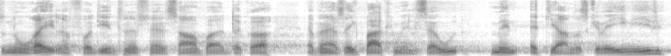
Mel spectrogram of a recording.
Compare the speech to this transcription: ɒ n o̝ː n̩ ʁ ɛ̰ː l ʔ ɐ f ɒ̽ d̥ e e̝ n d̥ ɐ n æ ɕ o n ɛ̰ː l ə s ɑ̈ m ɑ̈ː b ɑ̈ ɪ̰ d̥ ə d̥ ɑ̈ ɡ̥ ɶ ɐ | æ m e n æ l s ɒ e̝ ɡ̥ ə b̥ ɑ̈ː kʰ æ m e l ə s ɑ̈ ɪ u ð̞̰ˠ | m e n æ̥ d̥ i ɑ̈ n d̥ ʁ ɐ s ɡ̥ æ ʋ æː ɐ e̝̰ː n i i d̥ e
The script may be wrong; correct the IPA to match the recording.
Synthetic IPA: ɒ n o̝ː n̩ ʁ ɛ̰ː l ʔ ɐ f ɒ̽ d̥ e e̝ n d̥ ɐ n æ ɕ o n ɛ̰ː l ə s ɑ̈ m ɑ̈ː b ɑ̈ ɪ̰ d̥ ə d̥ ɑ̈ ɡ̥ ɶ ɐ | æ m æ n æ l s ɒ e̝ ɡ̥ ə b̥ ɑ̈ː kʰ æ m e l ə s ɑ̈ ɪ u ð̞̰ˠ | m e n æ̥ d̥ i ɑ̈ n d̥ ʁ ɐ s ɡ̥ æ ʋ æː ɐ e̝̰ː n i i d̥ e

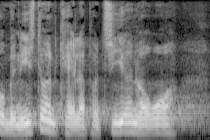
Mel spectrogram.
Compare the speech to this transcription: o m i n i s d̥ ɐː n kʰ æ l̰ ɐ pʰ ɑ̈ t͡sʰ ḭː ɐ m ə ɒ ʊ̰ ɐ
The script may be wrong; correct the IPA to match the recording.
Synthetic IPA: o m i n i s d̥ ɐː n kʰ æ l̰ ɐ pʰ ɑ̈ t͡sʰ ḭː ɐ n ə ɒ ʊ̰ ɐ

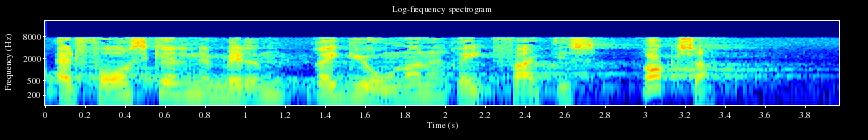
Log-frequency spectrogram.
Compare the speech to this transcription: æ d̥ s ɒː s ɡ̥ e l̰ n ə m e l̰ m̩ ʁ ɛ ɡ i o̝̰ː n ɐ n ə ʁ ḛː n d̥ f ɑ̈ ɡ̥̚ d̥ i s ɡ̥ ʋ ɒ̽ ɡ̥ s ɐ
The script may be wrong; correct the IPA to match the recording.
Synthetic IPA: æ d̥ f ɒː s ɡ̥ e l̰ n ə m e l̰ m̩ ʁ ɛ ɡ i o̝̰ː n ɐ n ə ʁ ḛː n d̥ f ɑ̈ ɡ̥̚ d̥ i s ɡ̥ ʋ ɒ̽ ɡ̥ s ɐ

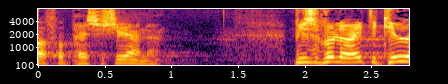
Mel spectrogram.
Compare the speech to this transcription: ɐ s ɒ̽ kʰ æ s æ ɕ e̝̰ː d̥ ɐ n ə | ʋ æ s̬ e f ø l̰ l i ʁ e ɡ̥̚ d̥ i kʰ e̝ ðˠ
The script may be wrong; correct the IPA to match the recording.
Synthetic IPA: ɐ f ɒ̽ pʰ æ s æ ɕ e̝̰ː ɐ n ə | ʋ i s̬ e f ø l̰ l i ʁ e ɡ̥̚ d̥ i kʰ e̝ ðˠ

